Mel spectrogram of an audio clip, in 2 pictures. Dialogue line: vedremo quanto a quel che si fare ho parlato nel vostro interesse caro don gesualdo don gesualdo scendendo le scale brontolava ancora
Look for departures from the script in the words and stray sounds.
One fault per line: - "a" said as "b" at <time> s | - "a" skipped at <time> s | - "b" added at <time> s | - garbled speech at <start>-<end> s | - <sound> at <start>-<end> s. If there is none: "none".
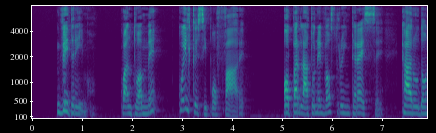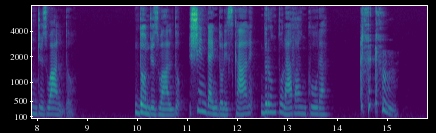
- "me" added at 2.2 s
- "può" added at 3.5 s
- throat clearing at 14.5-15.3 s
